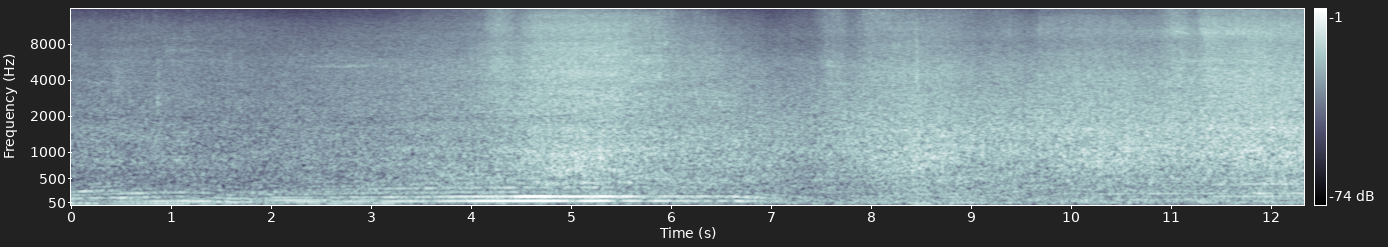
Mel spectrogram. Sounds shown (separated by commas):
car engine accelerating, car, car wheels rolling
